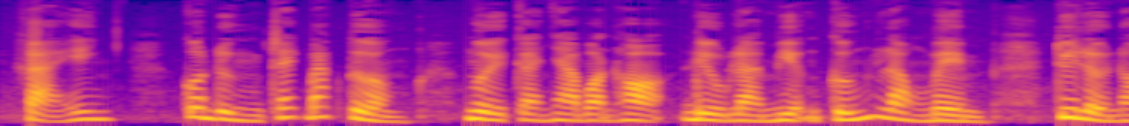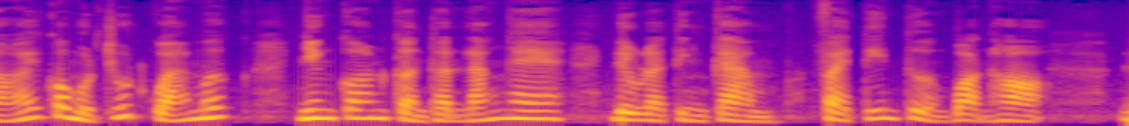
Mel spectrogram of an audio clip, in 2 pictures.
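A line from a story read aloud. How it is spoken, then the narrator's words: Smiling. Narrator (Vietnamese): Trang Tĩnh Vũ mỉm cười nói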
